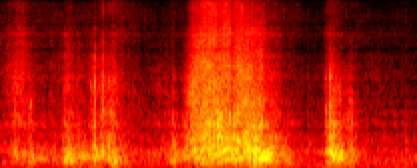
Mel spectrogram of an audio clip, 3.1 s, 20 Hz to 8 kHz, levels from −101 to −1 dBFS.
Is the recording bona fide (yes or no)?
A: no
